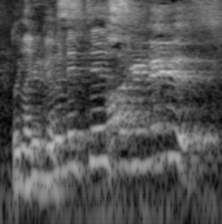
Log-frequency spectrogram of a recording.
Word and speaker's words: Lagunitas: I don't even know how to pronunciate this. Yeah. Lagunitas. Lagunitas. Lagunitas. Lagunitas.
